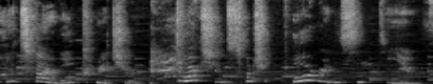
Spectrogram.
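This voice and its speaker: A put-on character voice at an extremely high pitch over clear music in the background. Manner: gentle, reassuring.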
